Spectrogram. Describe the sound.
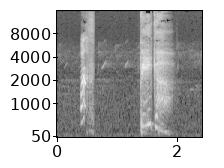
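A person imitates a dog barking with two short, breathy vocal barks, the second one louder and longer than the first, with quiet pauses around them.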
